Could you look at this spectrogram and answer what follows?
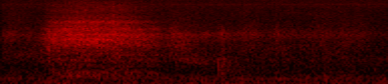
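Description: A person draws in one audible breath through the nose while moving through a yoga flow, a soft airy rush rising quickly then easing off against quiet room tone.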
